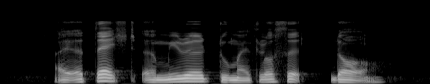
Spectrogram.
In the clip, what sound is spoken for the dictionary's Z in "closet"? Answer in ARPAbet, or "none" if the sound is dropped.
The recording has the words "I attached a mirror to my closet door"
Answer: S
